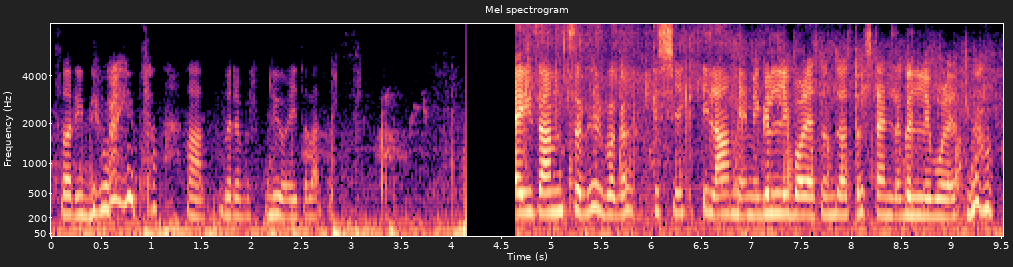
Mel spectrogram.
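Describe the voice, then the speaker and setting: A young woman chatting to her phone camera outdoors on a vlog, talkative and teasing, laughing often. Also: high-pitched. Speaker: vlogger. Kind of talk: casual vlog chat to camera. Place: outdoors on village lanes and at a bus stand. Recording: noisy outdoor phone recording. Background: loud street noise.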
